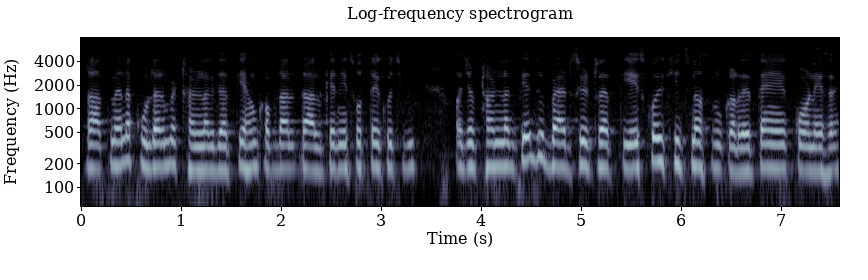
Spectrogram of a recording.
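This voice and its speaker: A woman's voice: fairly low pitch, level tone, fairly quick. A woman vlogging her morning routine in a home kitchen, talking through her chores in a chatty, homely way. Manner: chatty, homely, explains while doing chores. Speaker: village vlogger, mother. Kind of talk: casual vlog narration of daily routine. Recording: slightly dull lo-fi audio.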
